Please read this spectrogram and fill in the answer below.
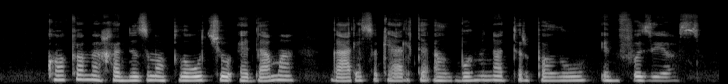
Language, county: Lithuanian, Šiauliai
